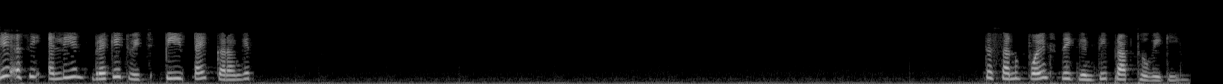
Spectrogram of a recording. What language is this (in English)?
Punjabi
